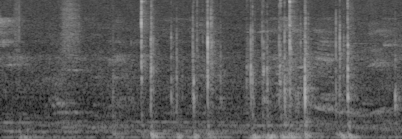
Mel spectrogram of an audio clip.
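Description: Computer keyboard keys being typed, a faint quick run of about half a dozen keystrokes about halfway through, entering a short password.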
